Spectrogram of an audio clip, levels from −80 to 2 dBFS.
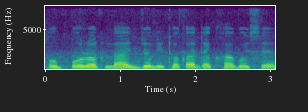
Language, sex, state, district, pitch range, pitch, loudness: Assamese, female, Assam, Sonitpur, 195-205 Hz, 200 Hz, -14 LUFS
